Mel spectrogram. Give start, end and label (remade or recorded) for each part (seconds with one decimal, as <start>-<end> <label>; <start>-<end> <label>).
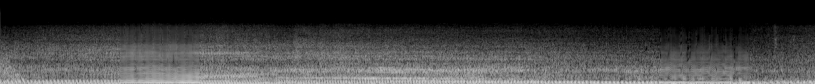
0.0-1.2 recorded; 1.2-2.0 remade; 2.0-6.6 recorded; 6.6-7.5 remade; 7.5-8.2 recorded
